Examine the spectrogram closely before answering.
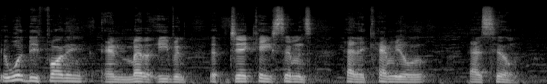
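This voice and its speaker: Music sounds behind a man speaking at a medium pitch. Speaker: film reviewer. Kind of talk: casual review talk to camera.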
